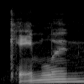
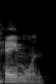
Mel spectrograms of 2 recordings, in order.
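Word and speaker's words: Caemlyn: Um, so eventually, uh, all the characters come to, am I pronouncing this right, Shan? Camlin. Camlin. Yes. Camelin.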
